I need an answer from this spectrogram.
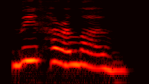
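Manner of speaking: sharp protective snap; a hint of angry brother; snapping. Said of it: "Michael snapped".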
